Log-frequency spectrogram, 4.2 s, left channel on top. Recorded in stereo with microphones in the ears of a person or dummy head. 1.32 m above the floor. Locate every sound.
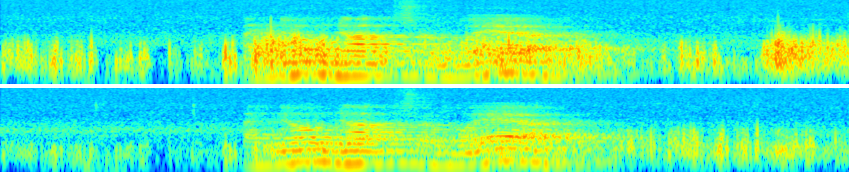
1.2 s a man speaking: 50° left (ahead or behind), 4 m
